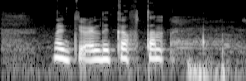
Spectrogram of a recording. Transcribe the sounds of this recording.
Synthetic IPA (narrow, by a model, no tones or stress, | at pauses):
mɐd͡ʒʊʕɛlɪkɐft̪ʰɐn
